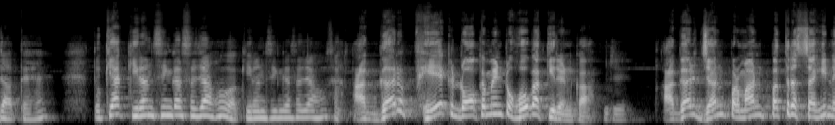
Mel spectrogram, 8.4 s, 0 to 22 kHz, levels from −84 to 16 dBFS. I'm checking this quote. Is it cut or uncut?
uncut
